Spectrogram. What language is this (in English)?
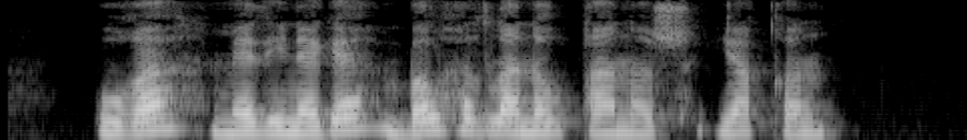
Bashkir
